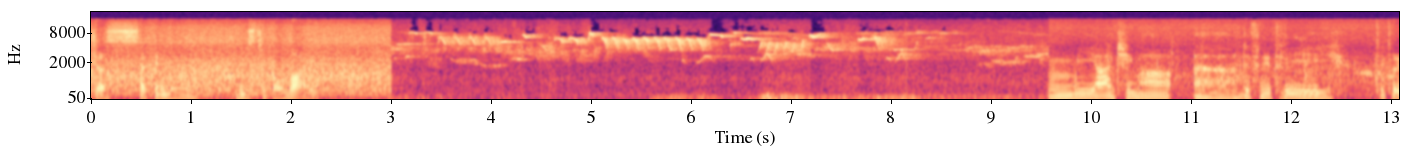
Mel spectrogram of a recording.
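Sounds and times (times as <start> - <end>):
small birds singing trills: 2.7 - 13.0.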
